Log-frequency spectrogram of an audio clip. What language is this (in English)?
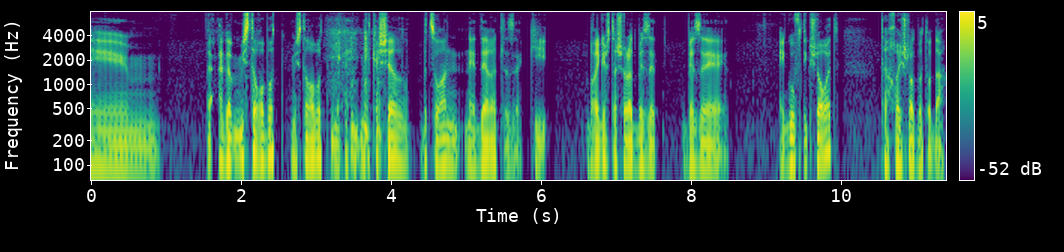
Hebrew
